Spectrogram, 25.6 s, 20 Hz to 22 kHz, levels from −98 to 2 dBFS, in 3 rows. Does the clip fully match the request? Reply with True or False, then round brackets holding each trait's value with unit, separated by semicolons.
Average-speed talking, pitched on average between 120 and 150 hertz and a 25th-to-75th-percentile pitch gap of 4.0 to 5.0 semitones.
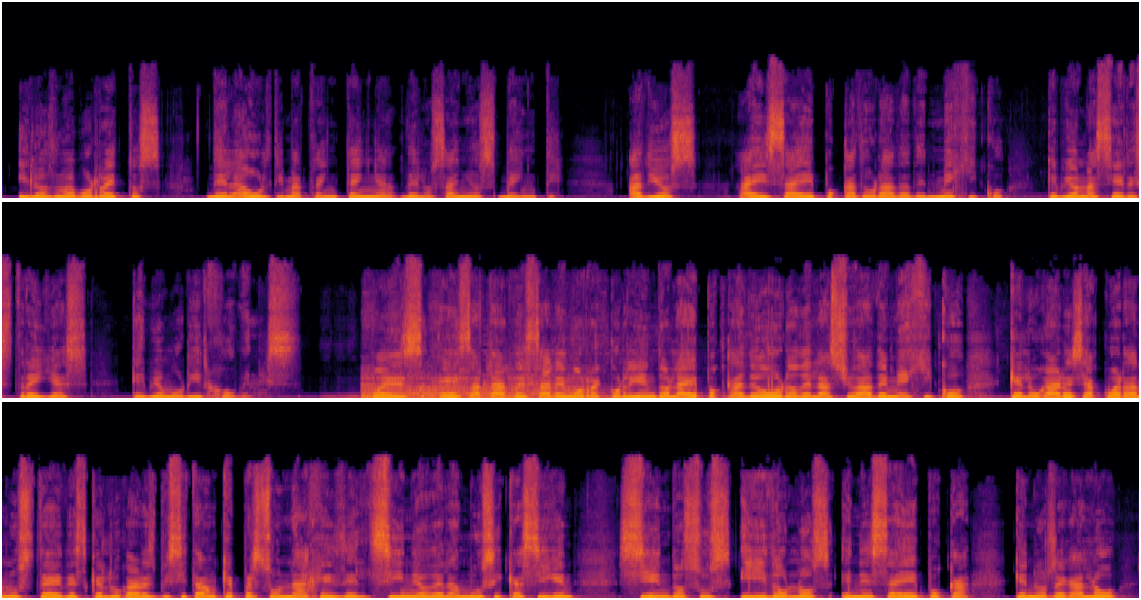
True (155 wpm; 135 Hz; 4.4 semitones)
